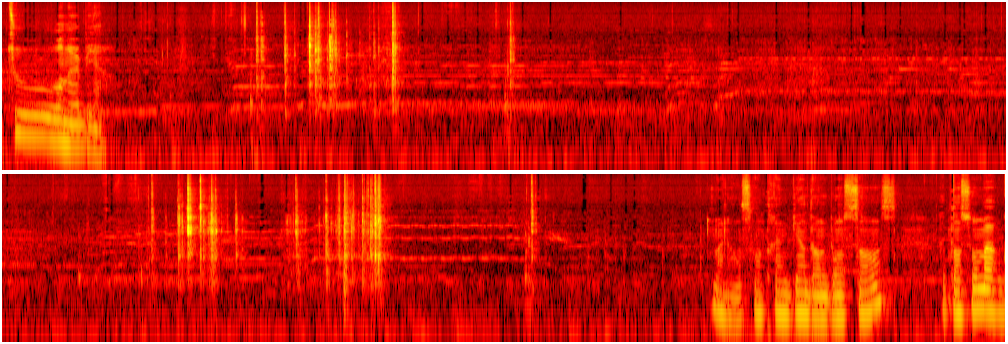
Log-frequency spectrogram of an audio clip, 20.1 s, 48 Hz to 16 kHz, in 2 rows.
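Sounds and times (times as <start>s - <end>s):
soft background music: 0.0s - 20.0s
pencils clattering in a pot: 2.2s - 4.2s, 4.9s - 5.3s, 11.0s - 14.0s.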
